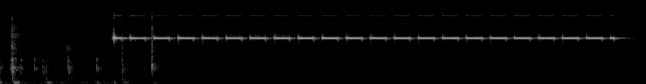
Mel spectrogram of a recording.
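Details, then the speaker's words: Vintage smoke alarm, similar design to an 86 RAC, with an extremely loud sounder, test button pressed: loud high-pitched beeps about twice a second for five seconds; sounder working properly. "Very loud, but very nice too."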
